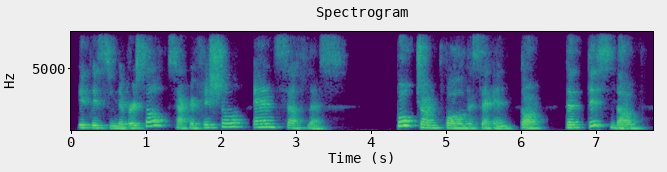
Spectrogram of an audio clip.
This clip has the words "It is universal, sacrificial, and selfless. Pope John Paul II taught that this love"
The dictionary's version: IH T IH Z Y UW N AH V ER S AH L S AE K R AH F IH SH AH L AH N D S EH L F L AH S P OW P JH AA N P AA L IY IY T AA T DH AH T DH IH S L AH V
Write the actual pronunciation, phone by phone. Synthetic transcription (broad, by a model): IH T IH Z Y UW N AH V ER S AH L S AE K R AH F IH SH AH L AH N D S EH L F L AH S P OW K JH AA N F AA L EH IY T AA T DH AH T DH IH S L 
